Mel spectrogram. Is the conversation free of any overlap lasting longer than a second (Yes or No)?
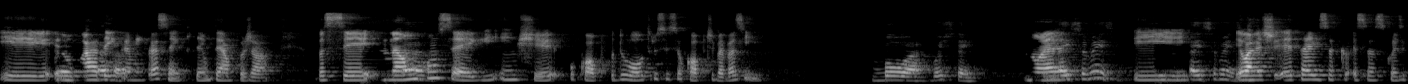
Yes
